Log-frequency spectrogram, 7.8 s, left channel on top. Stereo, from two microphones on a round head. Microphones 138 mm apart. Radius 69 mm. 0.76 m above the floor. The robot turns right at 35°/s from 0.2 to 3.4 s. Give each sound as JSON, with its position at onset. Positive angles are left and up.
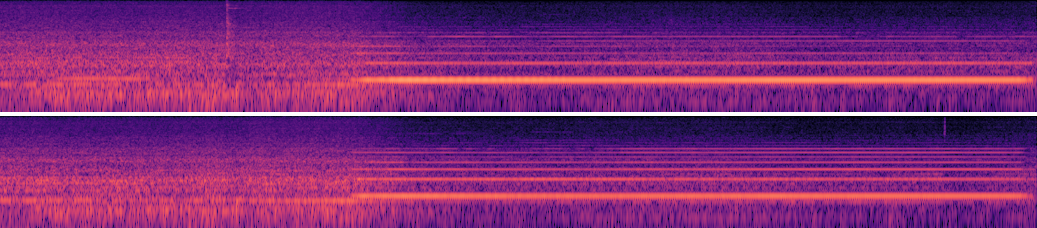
{"t": 2.6, "sound": "a violin", "side_deg": -10, "distance_m": 9.0}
